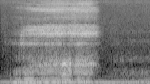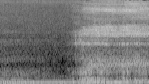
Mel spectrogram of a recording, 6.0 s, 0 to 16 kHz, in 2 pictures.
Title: 🐽 本日のイビキ / Snoring Sleep Sound 2025/03/08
